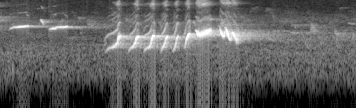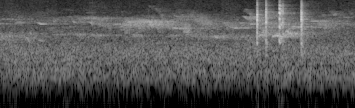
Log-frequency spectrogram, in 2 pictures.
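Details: Relaxed natural murai (white-rumped shama) singing for training caged songbirds: a brief whistle, then a rapid burst of about eight sharp slurred notes, then quiet warbling and a few faint clicks.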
